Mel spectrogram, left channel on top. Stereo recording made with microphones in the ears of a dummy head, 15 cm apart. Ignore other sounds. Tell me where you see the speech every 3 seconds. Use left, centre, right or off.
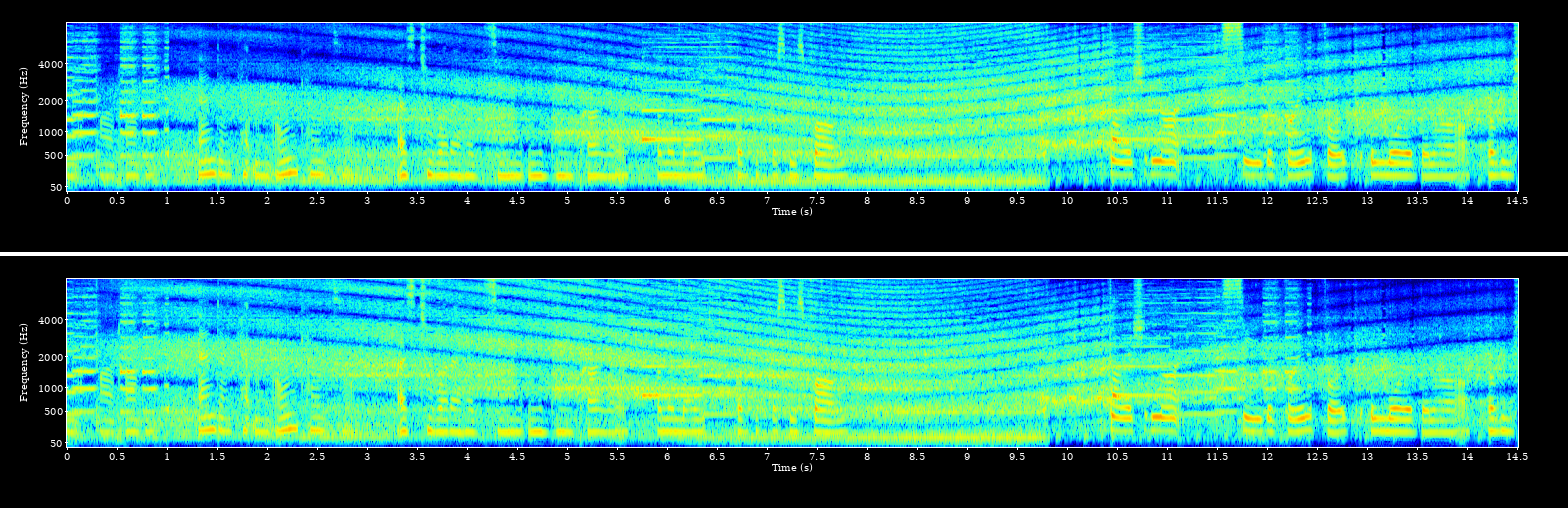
right, right, right, left, left.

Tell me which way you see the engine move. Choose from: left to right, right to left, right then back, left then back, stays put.
right to left.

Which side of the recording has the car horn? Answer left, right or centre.
centre.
